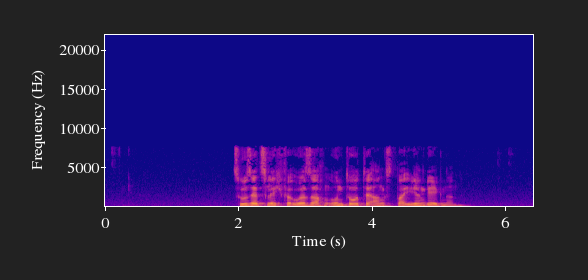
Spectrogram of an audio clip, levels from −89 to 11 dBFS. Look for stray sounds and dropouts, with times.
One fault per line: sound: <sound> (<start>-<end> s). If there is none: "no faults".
no faults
